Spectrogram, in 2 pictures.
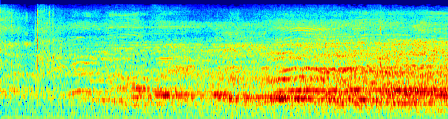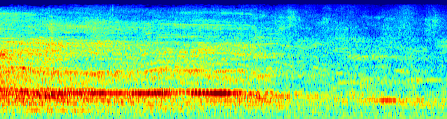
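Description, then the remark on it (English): A large crowd cheers and shouts continuously for several seconds, a loud, dense roar of voices with scattered whoops that swells in the middle and then eases slightly. “What a crowd you are.”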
